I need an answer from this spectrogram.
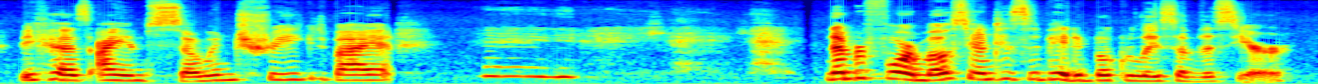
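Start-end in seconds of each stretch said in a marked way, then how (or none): none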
